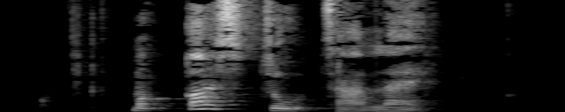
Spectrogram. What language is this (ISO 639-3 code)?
tay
